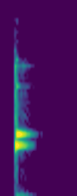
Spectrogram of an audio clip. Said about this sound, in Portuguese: Ach so, ich höre gerade die Türklingel.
